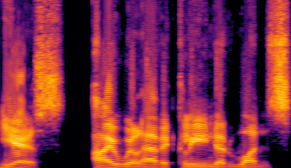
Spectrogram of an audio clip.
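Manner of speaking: very deep basso profundo, lowest bass. Speaker voicing a tall gnome whose voice you feel in your chest, James Earl Jones basso profundo. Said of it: "James Earl Jones, basso profundo".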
